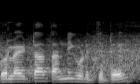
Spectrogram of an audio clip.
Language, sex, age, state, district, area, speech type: Tamil, male, 18-30, Tamil Nadu, Namakkal, rural, spontaneous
